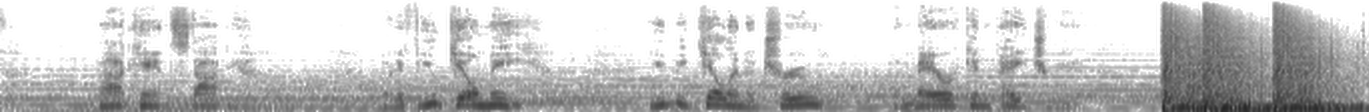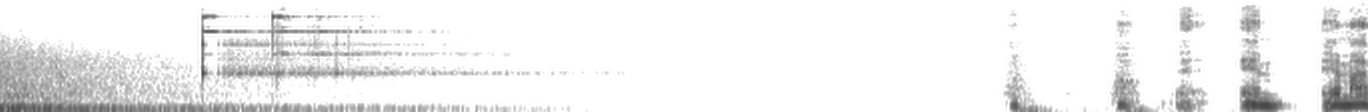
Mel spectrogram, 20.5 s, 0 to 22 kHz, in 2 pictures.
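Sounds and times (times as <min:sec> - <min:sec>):
speech: 0:00.7 - 0:02.0, 0:02.8 - 0:04.1, 0:04.8 - 0:08.0, 0:20.3 - 0:20.5
gunshots: 0:08.7 - 0:11.8
bright metallic pings: 0:11.8 - 0:14.2.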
